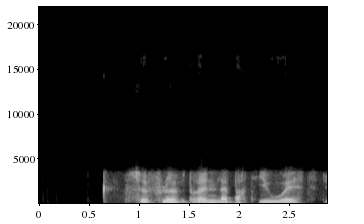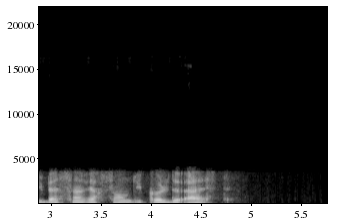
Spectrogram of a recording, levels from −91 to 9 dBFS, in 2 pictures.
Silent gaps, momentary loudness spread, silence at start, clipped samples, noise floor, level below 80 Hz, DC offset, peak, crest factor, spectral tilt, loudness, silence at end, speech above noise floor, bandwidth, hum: none; 11 LU; 0.65 s; under 0.1%; -76 dBFS; -58 dBFS; under 0.1%; -2 dBFS; 20 dB; -11 dB/octave; -21 LUFS; 1.15 s; 57 dB; 3.9 kHz; none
